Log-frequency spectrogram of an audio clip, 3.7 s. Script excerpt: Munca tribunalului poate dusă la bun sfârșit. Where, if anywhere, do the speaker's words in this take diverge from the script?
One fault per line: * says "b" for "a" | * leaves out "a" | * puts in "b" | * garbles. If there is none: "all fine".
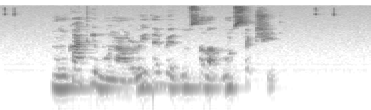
* says "trebuie" for "poate"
